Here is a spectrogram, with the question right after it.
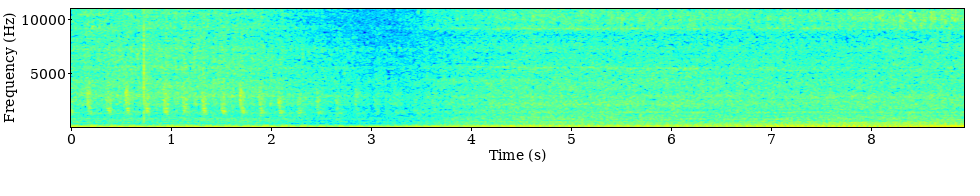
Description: Hemi 5.7 engine ticking on idle,but with idle rised noise disappeared, head was removed to check the lifters and all was good,problem found cilinder damage duo to poor maintenance and engine abuse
